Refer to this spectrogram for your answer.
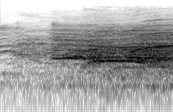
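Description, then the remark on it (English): A crowd of people who have been on certain teams screams and shouts together when called on, loud and sustained, swelling louder after a moment and holding as a continuous roar of cheering. “Just scream out real loud.”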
